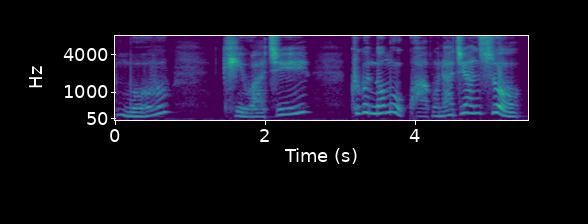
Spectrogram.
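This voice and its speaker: A woman voicing a kind, gentle old grandfather who talks in a slow, drawn-out way. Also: medium pitch, sing-song, full character voice. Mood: placating.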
